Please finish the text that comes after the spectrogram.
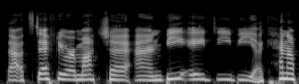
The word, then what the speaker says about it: Badb: That's definitely where Matcha and Badb. I cannot pronounce that name for the Say it again. five. Badb. Badb. Bod. Bod. Okay. I don't think you pronounce that last B. I think it's just bod.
